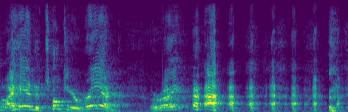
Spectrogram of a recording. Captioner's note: laughs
